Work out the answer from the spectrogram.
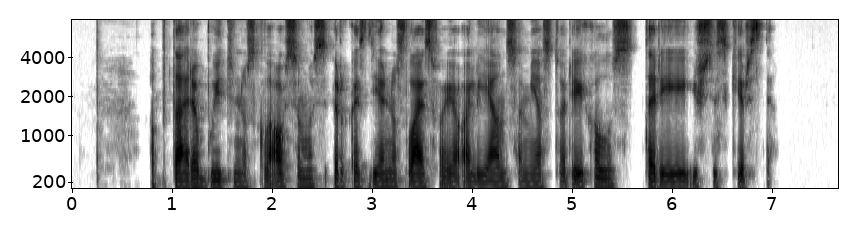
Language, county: Lithuanian, Kaunas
